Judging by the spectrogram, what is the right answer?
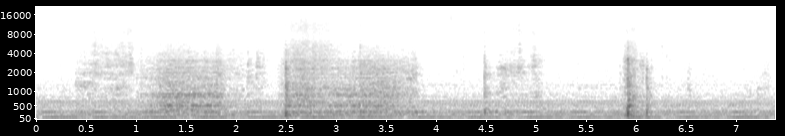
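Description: Metal offset spatula smoothing thick cheesecake batter in a springform pan: soft scraping and rubbing, with two light knocks of the baking tray being shifted on the counter, one midway through and one near the end.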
